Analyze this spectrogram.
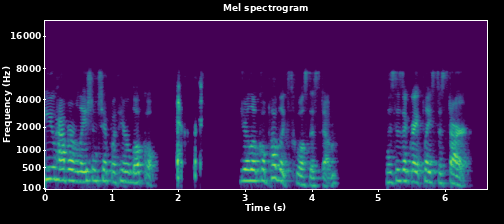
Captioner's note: coughs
